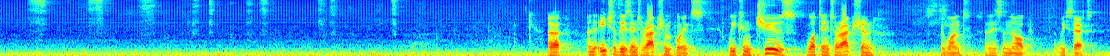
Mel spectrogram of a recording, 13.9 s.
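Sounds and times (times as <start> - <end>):
scratchy hand-drawn strokes sketching a box on a diagram: 0.3 - 5.1, 11.4 - 12.0
speech: 6.8 - 11.1, 11.8 - 13.8.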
